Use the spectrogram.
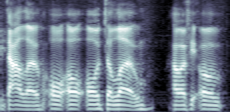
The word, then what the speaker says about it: Dalot: Well, I meant to say Dalot, or Dalot, however, or it's not, if I said Delors, you know, I apologise.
